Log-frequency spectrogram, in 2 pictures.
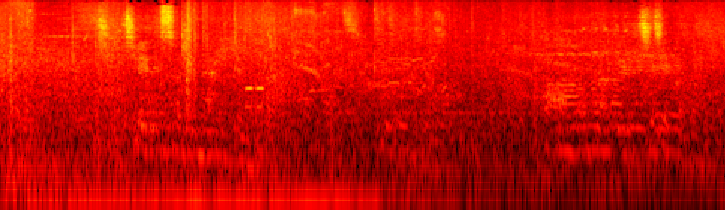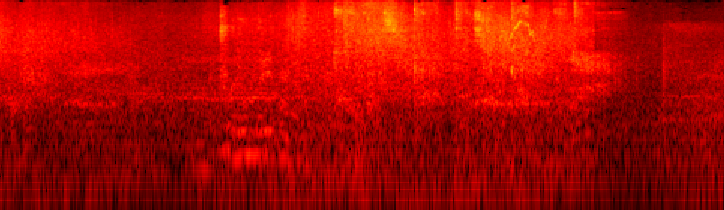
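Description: Energy blasts and explosions crackle and boom in a battle.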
